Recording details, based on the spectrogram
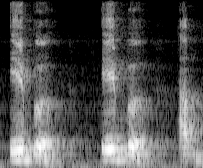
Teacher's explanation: حرف با ساکن حالت میں آیا, قلقلہ کرے گا, ایکو ساؤنڈ پروڈیوس کرے گا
